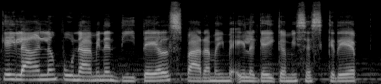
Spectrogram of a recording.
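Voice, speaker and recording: A woman's voice: deep voice, moderate pace, a bit bright, soft background music. A woman playing a polite, businesslike young vlogger who explains things courteously in a Filipino radio drama. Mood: courteous, persuading.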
